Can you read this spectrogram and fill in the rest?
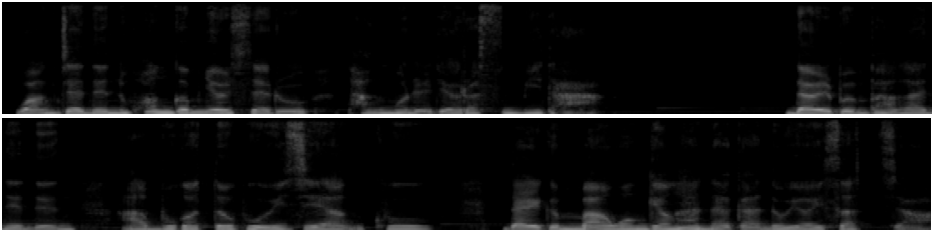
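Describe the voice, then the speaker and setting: A woman's voice: medium pitch, mellow. A woman storyteller giving scripted storybook narration for children.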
